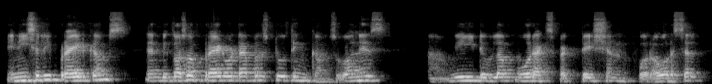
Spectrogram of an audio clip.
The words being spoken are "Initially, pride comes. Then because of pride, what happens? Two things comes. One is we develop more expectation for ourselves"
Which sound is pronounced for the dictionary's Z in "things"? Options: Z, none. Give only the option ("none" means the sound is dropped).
none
